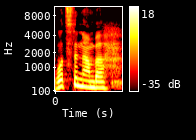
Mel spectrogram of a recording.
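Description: It is said with a strong regional accent. The speaker's native accent slipped out. The speaker calls it wrong. "Did I just say number?"

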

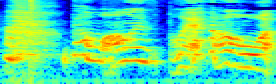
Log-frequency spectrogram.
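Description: It is said in an exasperated, annoyed tone.

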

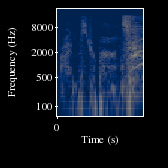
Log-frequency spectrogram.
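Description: It is said in a whisper.

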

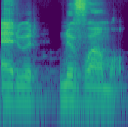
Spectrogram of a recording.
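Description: The name is pronounced the French way.

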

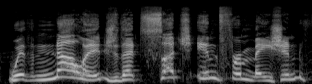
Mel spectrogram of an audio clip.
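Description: It is read in a grand, official voice.

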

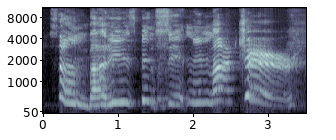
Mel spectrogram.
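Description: The voice has a Southern US drawl. A middle-sized character is speaking. "Are we in the deep south?"

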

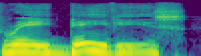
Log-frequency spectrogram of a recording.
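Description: The surname sounds like Day-vees. "and here"

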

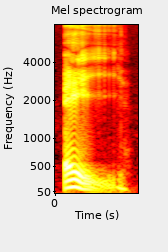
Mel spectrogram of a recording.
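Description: The ending of the sound falls downward. The speaker calls it right. "是念A，有点尾音往下的感觉"

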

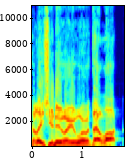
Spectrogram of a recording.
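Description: It is read in an angry old man's voice.

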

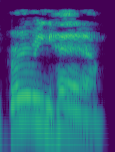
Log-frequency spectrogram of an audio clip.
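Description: It is pronounced the American way.

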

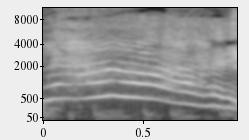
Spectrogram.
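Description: The word is said excitedly, like an exclamation.

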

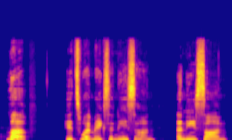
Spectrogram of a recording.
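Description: The line is said with little laughter. The speaker calls it wrong.

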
